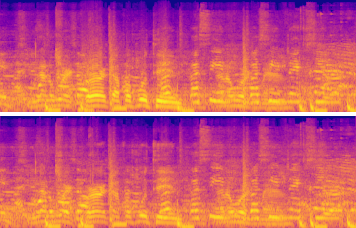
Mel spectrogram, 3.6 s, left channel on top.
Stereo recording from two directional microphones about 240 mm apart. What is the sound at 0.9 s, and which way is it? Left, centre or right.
Music, centre.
